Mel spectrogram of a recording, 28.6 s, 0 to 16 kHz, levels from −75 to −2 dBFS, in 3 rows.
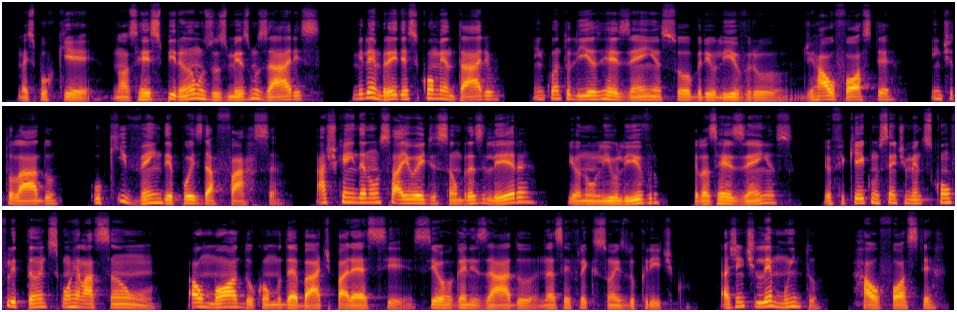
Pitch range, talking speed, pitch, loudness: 105-140 Hz, 145 wpm, 115 Hz, -19 LUFS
